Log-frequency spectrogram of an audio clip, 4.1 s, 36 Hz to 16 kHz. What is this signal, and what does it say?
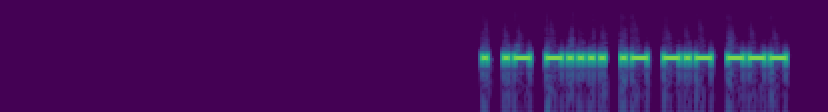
Morse code, heard as a keyed tone, about 42 wpm, 700 Hz. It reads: EA6AKO
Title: DXCC-100 Call Signs - 6 Characters - Repeated 3x - 45wpm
